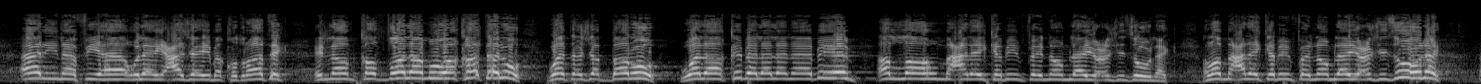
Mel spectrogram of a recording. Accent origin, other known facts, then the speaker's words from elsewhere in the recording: Egypt; احفظ بلدنا مصر وسائر بلاد المسلمين،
